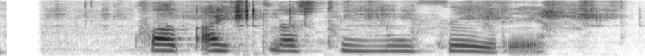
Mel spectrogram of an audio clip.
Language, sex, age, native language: Icelandic, male, 9, Icelandic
